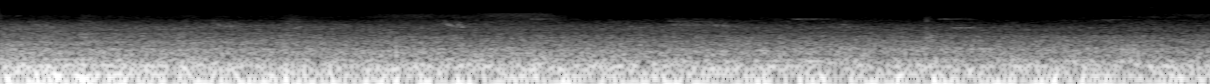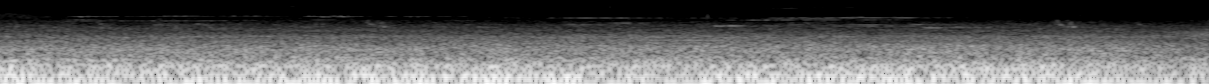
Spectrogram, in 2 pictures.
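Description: NJ Transit multilevel commuter train pulling out of the station, a low rumble that eases off over the first few seconds as the train draws away, then holds steady.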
